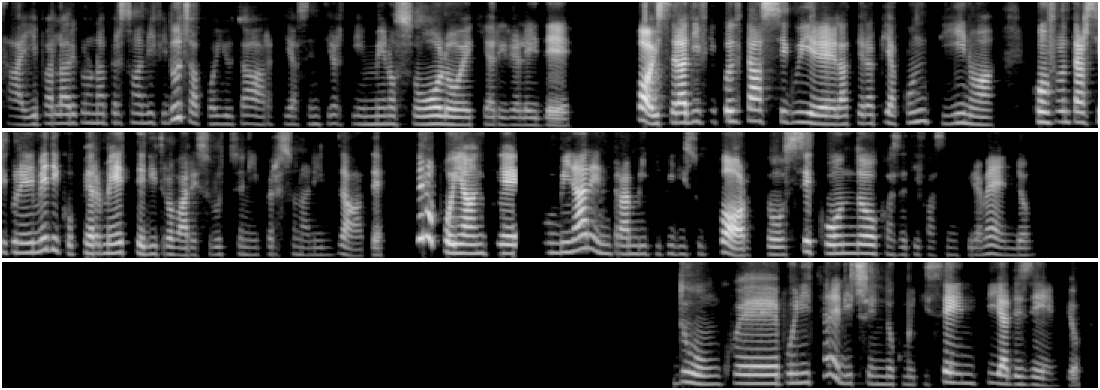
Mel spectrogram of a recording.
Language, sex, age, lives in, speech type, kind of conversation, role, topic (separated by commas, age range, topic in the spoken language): Italian, female, 25-29, Italy, read, expert-assistant, expert, Quali strategie aiutano a seguire una terapia quando gli orari sono difficili da rispettare?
